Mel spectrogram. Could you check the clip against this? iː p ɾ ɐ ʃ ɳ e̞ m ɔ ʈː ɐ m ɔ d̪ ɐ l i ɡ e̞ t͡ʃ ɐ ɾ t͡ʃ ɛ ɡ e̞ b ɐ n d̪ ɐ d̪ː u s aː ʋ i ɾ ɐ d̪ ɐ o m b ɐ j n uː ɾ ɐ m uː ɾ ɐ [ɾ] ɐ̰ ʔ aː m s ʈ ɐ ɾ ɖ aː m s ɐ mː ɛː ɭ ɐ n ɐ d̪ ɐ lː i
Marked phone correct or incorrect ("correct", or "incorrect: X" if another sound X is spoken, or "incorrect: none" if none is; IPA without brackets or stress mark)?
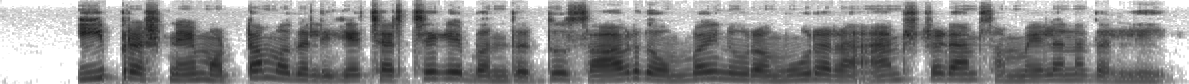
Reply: correct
